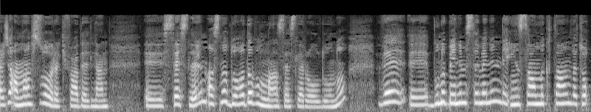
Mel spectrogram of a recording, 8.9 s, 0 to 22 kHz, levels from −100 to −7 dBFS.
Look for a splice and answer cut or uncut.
uncut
